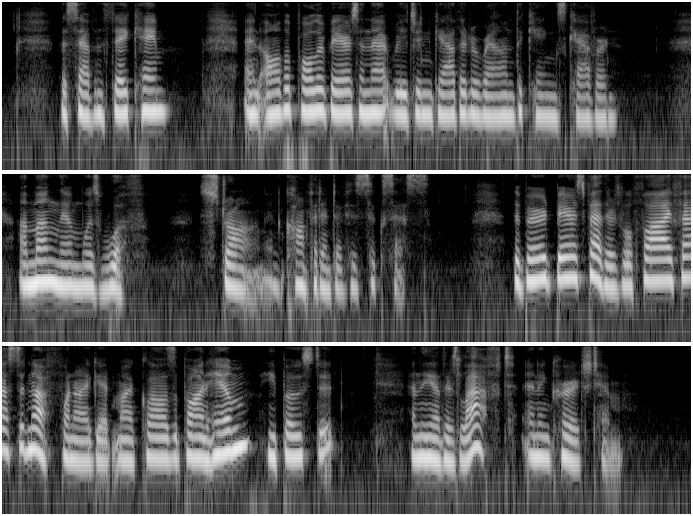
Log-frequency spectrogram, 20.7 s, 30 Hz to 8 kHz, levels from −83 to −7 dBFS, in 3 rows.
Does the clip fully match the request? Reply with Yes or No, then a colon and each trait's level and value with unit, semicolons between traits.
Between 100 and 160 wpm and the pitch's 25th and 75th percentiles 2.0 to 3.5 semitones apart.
Yes: average, 150 wpm; average, 2.9 semitones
